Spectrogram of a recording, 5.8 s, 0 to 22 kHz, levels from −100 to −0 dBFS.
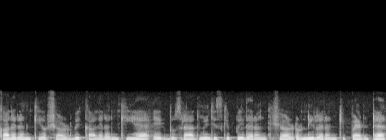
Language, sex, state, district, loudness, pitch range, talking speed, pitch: Hindi, female, Delhi, New Delhi, -16 LUFS, 215-230 Hz, 235 wpm, 225 Hz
